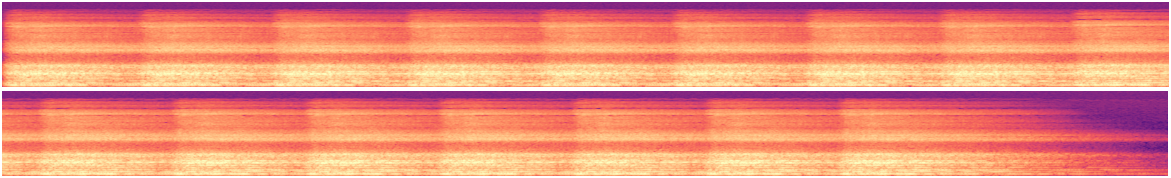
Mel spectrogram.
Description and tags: These sounds are made with vst instruments by Hörspiel-Werkstatt Bad Hersfeld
